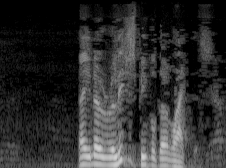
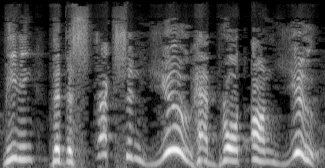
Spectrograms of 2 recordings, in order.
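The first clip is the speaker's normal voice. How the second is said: ordinary delivery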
